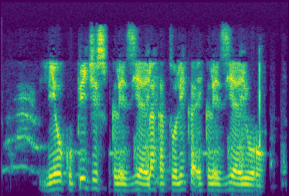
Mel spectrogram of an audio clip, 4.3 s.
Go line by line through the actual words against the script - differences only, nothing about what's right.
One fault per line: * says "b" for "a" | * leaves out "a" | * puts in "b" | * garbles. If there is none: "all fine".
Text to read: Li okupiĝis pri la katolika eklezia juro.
* says "eklezia" for "pri"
